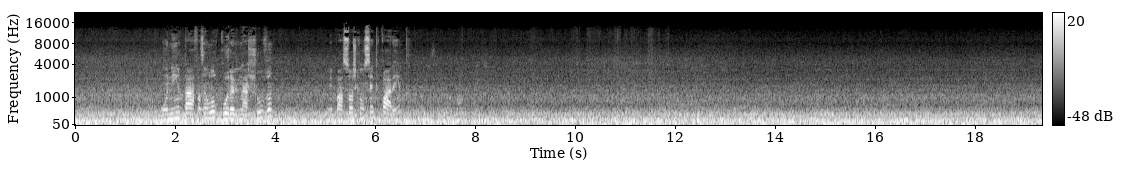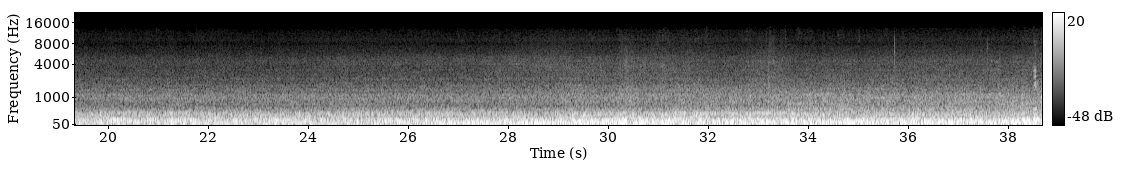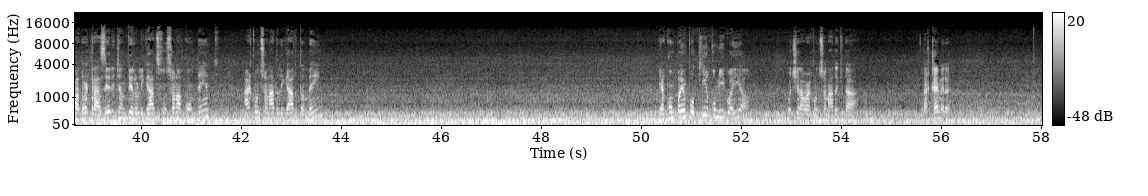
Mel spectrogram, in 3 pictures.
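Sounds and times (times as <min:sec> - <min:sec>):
car engine drone: 0:00.0 - 0:58.0
tyre and road noise: 0:00.0 - 0:58.0.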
